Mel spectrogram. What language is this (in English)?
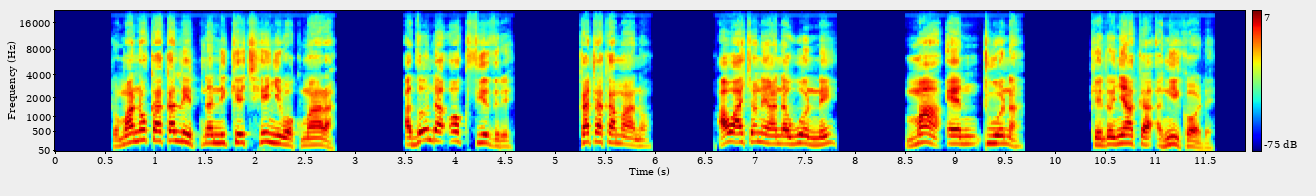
Luo (Kenya and Tanzania)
